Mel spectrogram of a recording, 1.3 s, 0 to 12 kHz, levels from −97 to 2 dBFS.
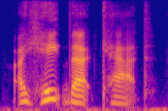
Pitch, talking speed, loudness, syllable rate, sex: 195 Hz, 190 wpm, -21 LUFS, 4.1 syllables/s, female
